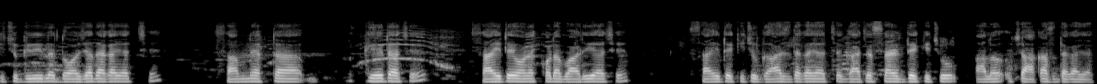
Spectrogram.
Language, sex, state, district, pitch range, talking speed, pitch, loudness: Bengali, male, West Bengal, Dakshin Dinajpur, 130-145 Hz, 155 wpm, 135 Hz, -18 LUFS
